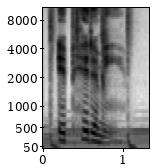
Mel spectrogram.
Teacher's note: 4 syllables. The final E is not silent, pronounced epitome.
